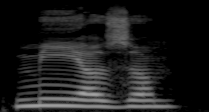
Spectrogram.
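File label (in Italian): "mios", lingua sarda, fem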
